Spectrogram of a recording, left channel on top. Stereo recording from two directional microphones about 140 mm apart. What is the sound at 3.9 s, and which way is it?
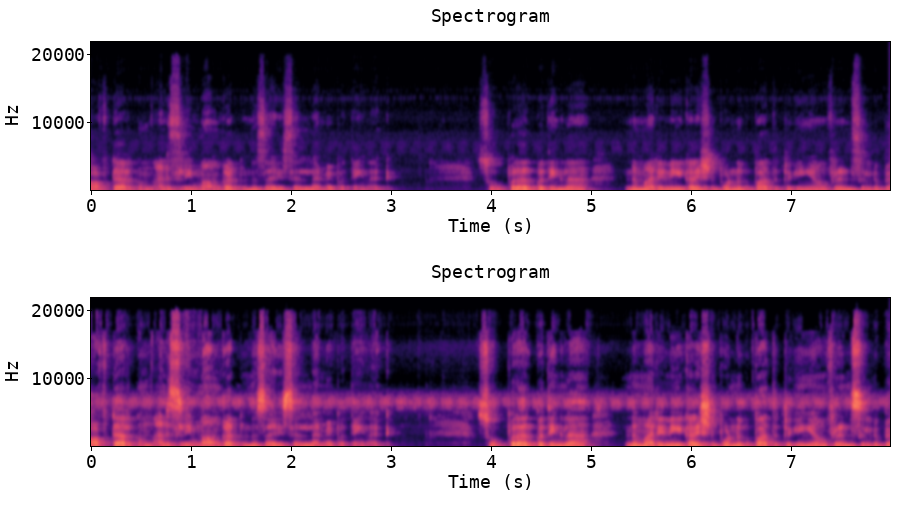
Speech, 40° right (ahead or behind).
